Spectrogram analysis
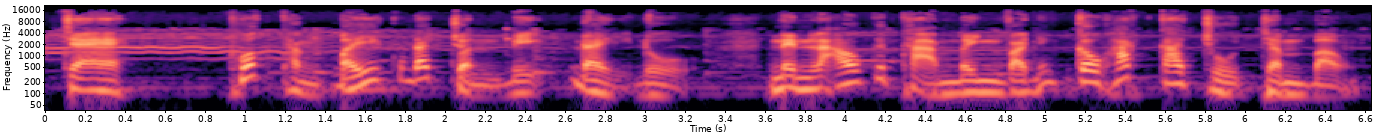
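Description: A man narrating a folk tale audiobook in an expressive storytelling manner. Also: mid-range voice, moderate pace, faint music behind.

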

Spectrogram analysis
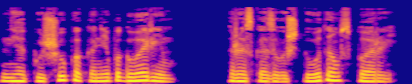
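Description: Calm, insistent male werewolf alpha for an audiobook, done by the reader, dry mic. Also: medium pitch, moderate pace, no echo, lightly acted. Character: possessive male werewolf alpha, young adult. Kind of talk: audiobook character voice.

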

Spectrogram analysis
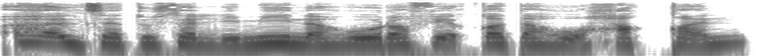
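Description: A woman voicing a frightened male accomplice in an audiobook, with a hoarse, choked voice. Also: on the low side, steady tone, measured pace, a little mellow, dry recording, clean studio sound, pitched below the performer's own voice. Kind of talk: audiobook character voice.

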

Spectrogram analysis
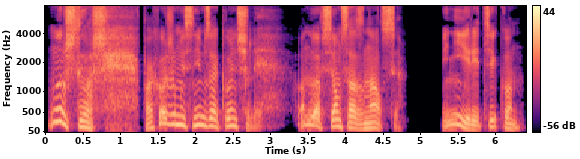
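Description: A man voicing a calm fair-haired inquisitor who speaks in an impassive, measured way. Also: fairly high pitch, gravelly, no room sound, studio quality, pitched above the performer's own voice, exaggerated voice. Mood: dispassionate.

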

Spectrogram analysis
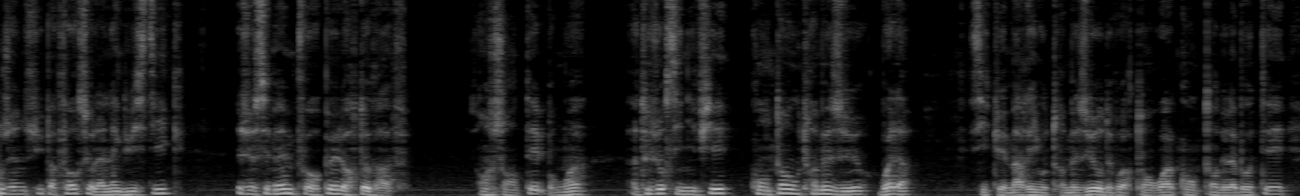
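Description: A man's voice: lowish voice, steady tone, moderate pace, few pauses, warm tone, husky. A man reading a novel aloud, voicing an old worldly duke with a dry, mocking, offhand manner. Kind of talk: audiobook character reading.

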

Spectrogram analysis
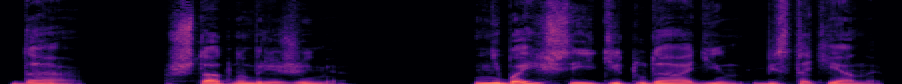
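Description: A man voicing a soft, subdued young woman curator. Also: mid-range voice, sing-song, a little slow, slightly rough, no echo, studio quality, heavily acted. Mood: weary. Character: anxious young female academy curator.

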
